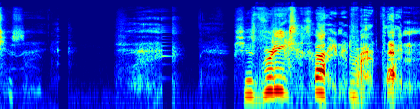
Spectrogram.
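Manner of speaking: emotional, choked-up voice catching, near tears. Speaker talking about their five-year-old, getting choked up. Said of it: "I'm getting choked up here".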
